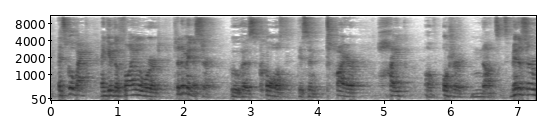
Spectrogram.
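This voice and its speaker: A man delivers sarcastic, wry commentary as a mock news presenter. His fairly high voice echoes around the room, and he stands back from the mic with faint hiss behind. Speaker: satirical show presenter. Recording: echoey room, voice set far off.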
